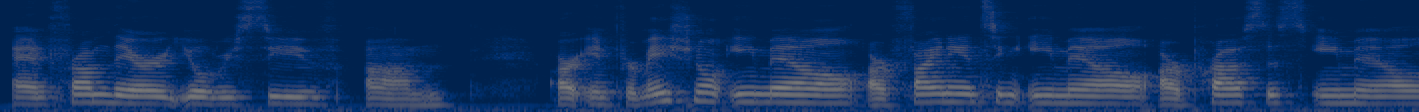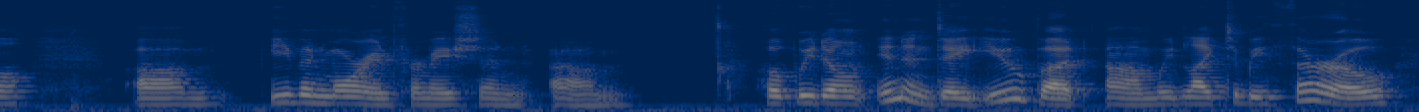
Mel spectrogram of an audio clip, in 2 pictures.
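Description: Low-voiced woman giving a chatty home tour. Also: measured pace, a little mellow. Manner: friendly, chatty, frequent ums. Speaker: manufactured home community manager. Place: empty small house, indoors, then voice-over.

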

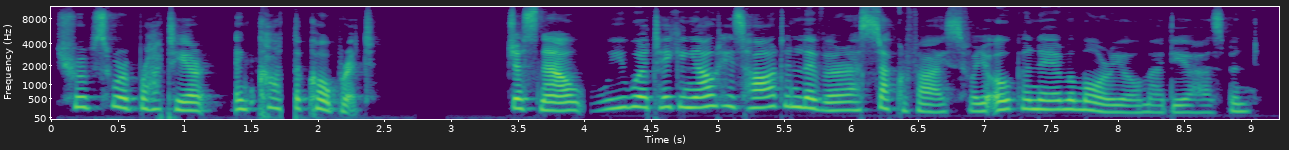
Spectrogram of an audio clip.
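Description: A woman's voice: on the high side, normal speed, lightly acted. A woman narrator voicing a devoted noble wife in an audio drama, earnest and tender as she recounts an ordeal.

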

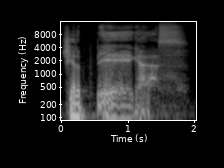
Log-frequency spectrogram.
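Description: A man's voice: low-pitched, flat delivery, takes it slowly, husky. A middle-aged man with a French accent, a native French speaker, chatting bluntly as a guest in a small podcast studio on a studio mic. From France. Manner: blunt, laughs often, frequent fillers. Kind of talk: casual interview chat. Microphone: studio microphone, wearing headphones.

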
